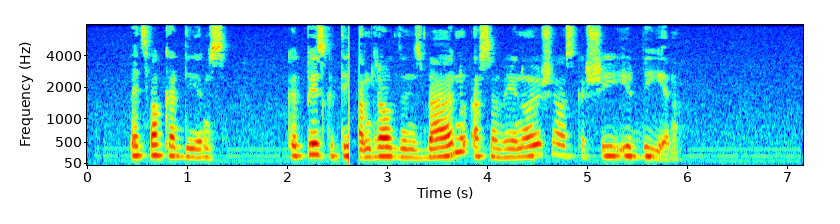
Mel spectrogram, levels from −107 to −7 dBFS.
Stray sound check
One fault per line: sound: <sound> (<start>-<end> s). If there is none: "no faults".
sound: dropout (2.6-2.7 s)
